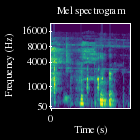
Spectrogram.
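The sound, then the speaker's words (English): Someone coughs and sputters in a rapid string of harsh bursts, ending with one sharper hack, after a bit of egg went down the wrong way. “Bit of egg gone down the wrong way.”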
